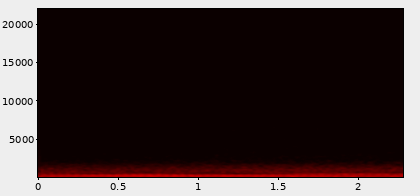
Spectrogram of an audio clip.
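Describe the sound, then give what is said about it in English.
A faint, steady low rumble of very distant traffic drifts across open country on a fine day. It is a soft, continuous murmur with no distinct events. “If you can hear, there is very distant traffic and a tiny light aircraft”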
